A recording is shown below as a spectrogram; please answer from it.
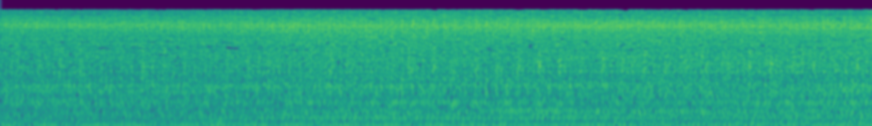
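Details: Light rapid ticking, about three to four per second, over a steady engine idle; hydraulic lifter tick.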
